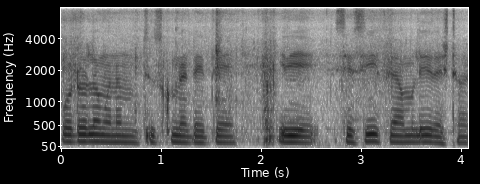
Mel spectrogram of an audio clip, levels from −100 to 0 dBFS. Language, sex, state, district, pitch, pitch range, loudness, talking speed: Telugu, male, Andhra Pradesh, Sri Satya Sai, 135 Hz, 130-145 Hz, -17 LUFS, 130 wpm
